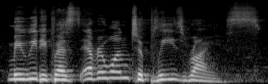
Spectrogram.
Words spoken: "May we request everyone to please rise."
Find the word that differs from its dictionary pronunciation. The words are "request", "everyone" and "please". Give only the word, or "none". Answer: none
